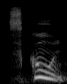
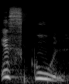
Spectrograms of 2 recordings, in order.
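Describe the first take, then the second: First: The word starts directly with the 's' sound. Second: A short vowel is added before the 's' sound.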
